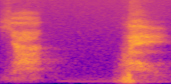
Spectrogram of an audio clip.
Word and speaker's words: Yahweh: But scholars and rabbis have noted that the letters YHWH represent breathing sounds or aspirated consonants. When pronounced without intervening vowels, it actually sounds like breathing. – Yahweh. Yahweh.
